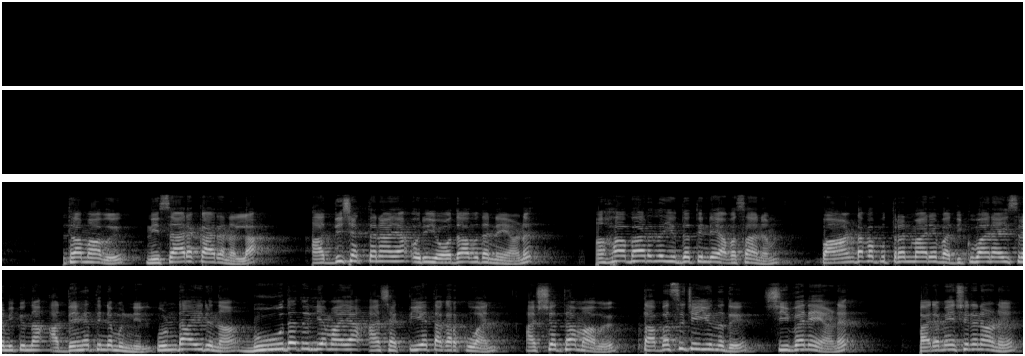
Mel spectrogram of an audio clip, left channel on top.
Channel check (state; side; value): silent; left; digital silence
